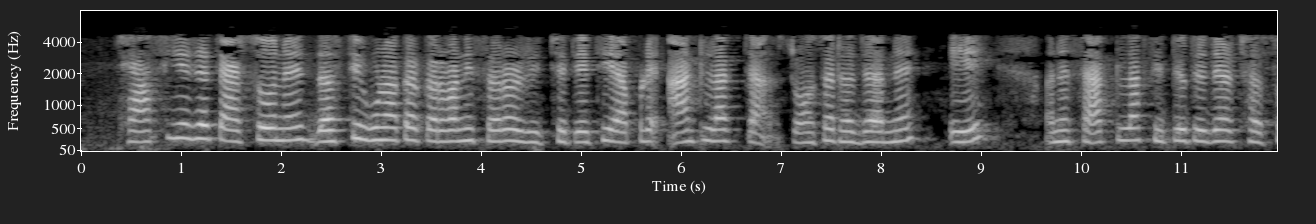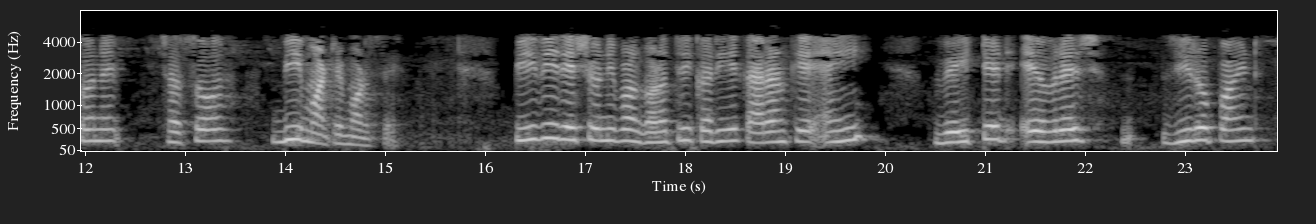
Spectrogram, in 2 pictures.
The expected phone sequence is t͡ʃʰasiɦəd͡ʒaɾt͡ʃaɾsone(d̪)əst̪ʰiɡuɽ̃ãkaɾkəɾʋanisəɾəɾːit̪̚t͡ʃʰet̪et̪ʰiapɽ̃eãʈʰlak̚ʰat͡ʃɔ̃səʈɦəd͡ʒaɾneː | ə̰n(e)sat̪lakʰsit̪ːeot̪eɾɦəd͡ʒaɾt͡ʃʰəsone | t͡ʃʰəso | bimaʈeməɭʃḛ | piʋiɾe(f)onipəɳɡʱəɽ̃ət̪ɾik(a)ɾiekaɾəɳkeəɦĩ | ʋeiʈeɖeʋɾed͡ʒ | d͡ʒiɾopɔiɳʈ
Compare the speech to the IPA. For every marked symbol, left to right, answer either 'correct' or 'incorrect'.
correct, correct, incorrect: ʃ, incorrect: ə

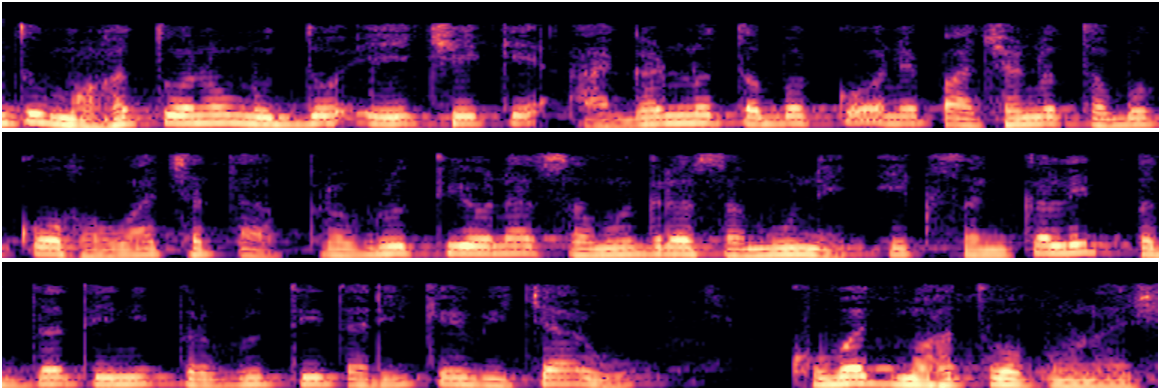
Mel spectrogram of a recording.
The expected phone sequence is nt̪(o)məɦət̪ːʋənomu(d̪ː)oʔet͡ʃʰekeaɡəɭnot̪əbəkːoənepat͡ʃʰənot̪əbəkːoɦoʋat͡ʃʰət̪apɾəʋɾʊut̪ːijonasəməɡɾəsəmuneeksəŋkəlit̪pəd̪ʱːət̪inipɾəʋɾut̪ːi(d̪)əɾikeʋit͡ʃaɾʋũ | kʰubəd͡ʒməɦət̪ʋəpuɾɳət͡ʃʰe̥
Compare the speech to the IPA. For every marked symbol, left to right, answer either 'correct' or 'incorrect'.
incorrect: u, correct, incorrect: t̪

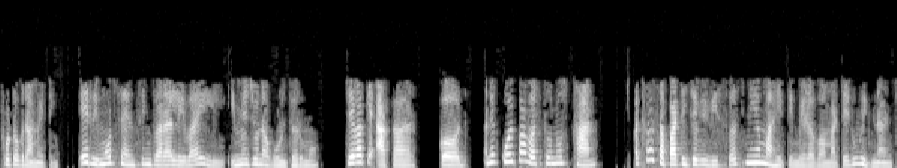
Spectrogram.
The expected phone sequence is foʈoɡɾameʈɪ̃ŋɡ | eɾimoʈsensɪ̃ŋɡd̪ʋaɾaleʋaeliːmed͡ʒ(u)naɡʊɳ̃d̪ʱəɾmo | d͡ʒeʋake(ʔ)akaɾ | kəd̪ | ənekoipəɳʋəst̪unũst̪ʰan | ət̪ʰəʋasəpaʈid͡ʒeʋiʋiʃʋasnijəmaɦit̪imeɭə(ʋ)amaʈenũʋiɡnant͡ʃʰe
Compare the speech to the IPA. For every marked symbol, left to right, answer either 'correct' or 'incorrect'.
incorrect: o, correct, incorrect: ʋː

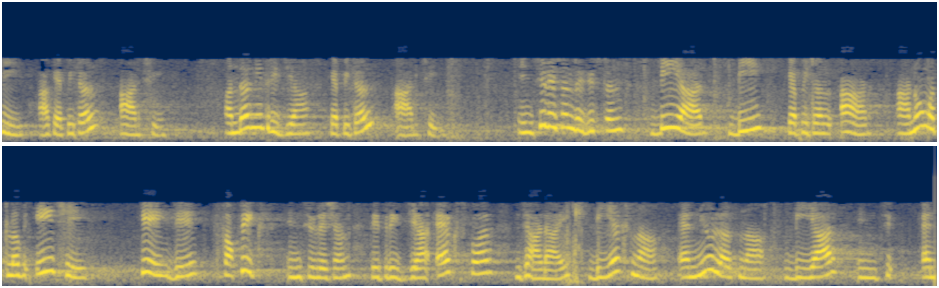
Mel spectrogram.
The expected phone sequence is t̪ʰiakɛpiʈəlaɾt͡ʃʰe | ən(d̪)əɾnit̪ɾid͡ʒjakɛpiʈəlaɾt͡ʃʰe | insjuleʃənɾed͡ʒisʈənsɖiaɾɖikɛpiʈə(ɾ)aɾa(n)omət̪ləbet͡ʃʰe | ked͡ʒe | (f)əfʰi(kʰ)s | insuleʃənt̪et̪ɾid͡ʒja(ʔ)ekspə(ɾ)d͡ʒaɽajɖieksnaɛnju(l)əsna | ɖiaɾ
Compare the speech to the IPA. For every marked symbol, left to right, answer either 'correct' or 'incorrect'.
correct, incorrect: l, correct, incorrect: s, incorrect: k, correct, correct, correct

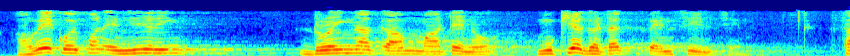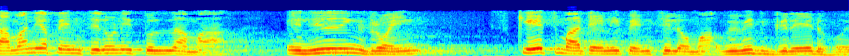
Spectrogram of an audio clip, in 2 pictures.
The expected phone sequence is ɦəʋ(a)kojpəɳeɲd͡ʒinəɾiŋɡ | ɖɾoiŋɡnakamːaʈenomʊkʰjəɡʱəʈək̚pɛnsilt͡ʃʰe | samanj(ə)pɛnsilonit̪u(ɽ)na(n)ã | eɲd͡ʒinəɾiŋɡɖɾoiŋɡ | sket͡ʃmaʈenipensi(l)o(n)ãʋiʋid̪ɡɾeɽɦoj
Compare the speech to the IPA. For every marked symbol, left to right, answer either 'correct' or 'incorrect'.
incorrect: e, correct, incorrect: l, incorrect: m, correct, incorrect: m

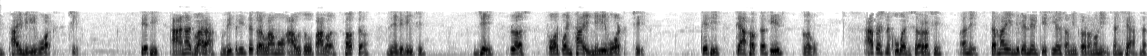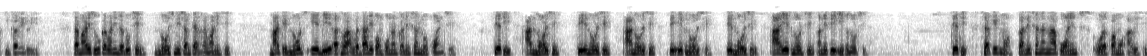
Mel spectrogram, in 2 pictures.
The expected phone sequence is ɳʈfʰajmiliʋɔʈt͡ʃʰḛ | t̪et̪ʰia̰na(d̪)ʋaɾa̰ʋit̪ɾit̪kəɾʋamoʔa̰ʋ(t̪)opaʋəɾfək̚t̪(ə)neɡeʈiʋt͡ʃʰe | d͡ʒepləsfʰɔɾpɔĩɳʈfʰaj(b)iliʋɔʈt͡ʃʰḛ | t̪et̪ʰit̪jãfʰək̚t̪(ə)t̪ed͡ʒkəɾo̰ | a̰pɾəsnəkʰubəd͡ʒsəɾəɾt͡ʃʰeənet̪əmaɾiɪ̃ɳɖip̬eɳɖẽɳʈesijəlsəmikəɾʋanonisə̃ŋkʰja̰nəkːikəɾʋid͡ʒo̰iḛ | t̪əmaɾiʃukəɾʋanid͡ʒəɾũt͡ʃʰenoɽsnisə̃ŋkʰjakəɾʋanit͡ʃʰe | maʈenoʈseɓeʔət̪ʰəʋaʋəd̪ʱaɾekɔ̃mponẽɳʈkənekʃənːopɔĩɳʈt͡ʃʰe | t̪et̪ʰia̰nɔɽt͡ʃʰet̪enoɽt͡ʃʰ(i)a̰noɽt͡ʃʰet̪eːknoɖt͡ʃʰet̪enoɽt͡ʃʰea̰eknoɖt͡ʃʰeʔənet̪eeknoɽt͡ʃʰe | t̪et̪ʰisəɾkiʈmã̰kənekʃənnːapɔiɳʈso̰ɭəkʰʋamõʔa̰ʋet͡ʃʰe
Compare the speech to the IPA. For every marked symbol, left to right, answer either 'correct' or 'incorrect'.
correct, correct, correct, incorrect: m, correct, incorrect: e

